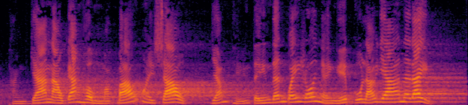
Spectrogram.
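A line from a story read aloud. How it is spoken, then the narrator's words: Shouted. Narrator (Vietnamese): Người kia quát lên rằng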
